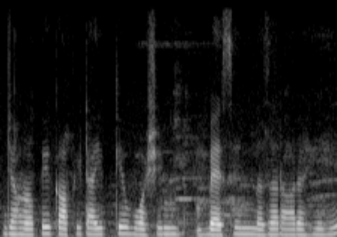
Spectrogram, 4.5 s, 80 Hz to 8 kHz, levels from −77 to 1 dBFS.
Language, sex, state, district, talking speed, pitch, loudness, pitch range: Hindi, female, Himachal Pradesh, Shimla, 145 wpm, 195 Hz, -20 LUFS, 190-205 Hz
